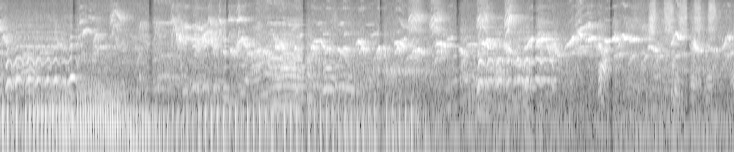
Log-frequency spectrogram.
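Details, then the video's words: Greater green leafbird song: a dense, varied stream of warbled whistles, chirps and rapid trills with quick pitch jumps. A low droning rumble sits underneath the whole song. "Cucak ijo"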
